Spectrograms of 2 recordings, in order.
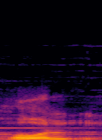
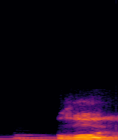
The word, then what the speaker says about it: غول: ایک جن ہے, ہول, کیا اس کا تلفظ ہے صحیح؟ غول، اس کو غول کہتے ہیں، غول. غول، اچھا مطلب یہ یہ عربک ایکسنٹ نیم. جی یہ غین باؤ لام، غین باؤ لام.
